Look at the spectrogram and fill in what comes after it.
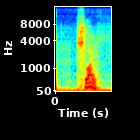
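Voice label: "slang", Dutch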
